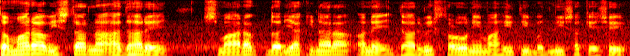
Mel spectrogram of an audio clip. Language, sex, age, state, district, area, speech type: Gujarati, male, 30-45, Gujarat, Kheda, urban, spontaneous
